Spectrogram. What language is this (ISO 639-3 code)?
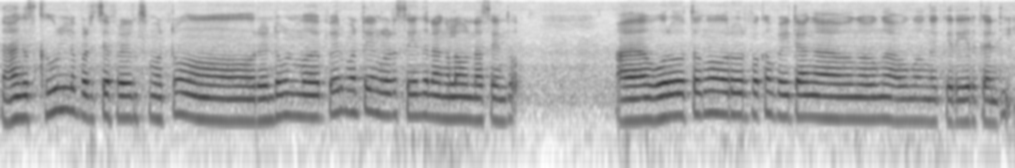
tam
